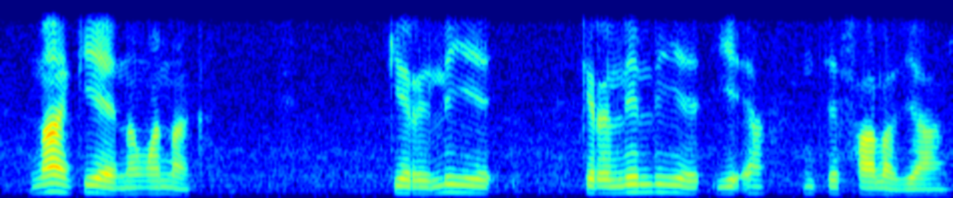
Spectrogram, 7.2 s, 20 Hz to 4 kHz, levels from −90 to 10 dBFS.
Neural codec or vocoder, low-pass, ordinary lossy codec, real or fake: none; 3.6 kHz; none; real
